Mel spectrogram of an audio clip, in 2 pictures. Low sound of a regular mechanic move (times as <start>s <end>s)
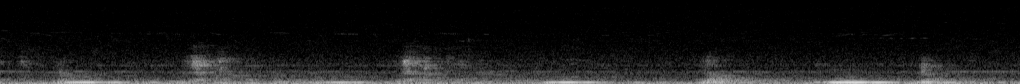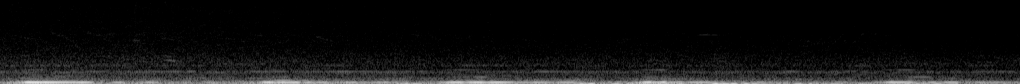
0.0s 15.8s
